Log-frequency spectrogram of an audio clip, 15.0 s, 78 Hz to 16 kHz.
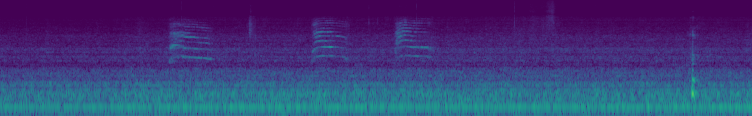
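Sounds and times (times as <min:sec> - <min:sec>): cat meowing: 0:03.4 - 0:04.3, 0:06.2 - 0:07.0, 0:07.9 - 0:08.7.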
